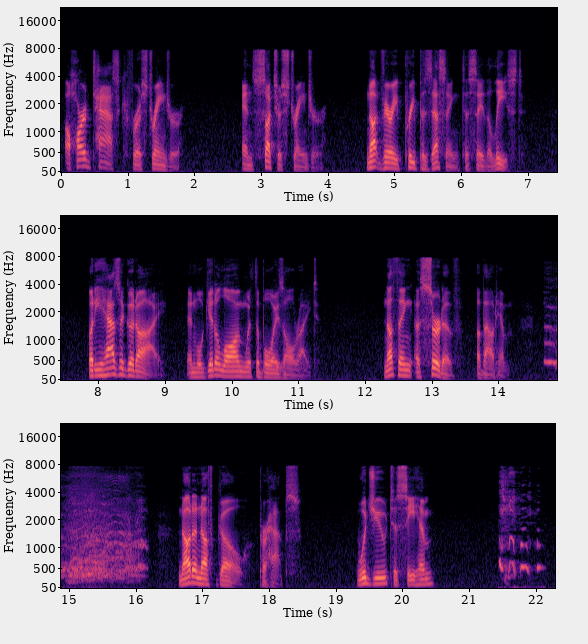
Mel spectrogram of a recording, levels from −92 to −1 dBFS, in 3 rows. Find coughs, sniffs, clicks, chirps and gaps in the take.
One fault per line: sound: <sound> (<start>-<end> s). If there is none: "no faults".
sound: breath (14.7-16.2 s)
sound: laugh (21.4-22.2 s)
